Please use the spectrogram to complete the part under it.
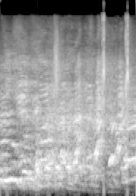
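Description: A young woman claps her hands.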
